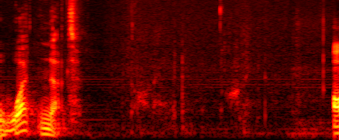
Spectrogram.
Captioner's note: whispering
